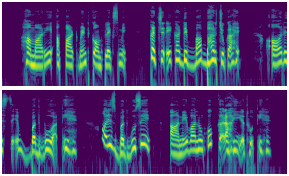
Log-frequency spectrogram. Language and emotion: Urdu, disgusted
